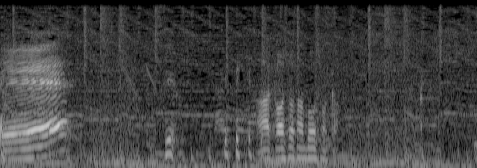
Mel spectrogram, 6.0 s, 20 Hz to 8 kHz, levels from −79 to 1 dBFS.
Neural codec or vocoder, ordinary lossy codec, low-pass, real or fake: none; none; 7.2 kHz; real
